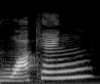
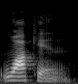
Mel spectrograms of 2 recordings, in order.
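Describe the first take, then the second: First: The word ends in an ng sound. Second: The word ends in a plain n sound. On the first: "instead of walking" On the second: "to pronounce it as an N"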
